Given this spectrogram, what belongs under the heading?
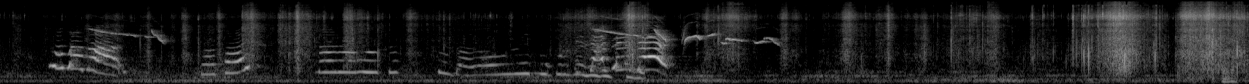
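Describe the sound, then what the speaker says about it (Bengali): Birds call from somewhere inside a bamboo grove beside an open field, sending bright chirps and whistled phrases in scattered bursts at moderate distance, with soft rustling and faint background noise between calls. "সুন্দর পাখির আওয়াজ হচ্ছে বাঁশ বাগানের মধ্যে কোথাও এক জায়গায় আছে"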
